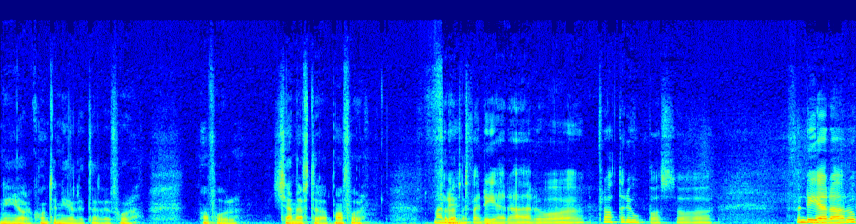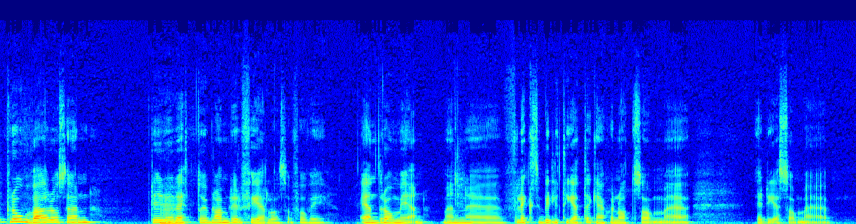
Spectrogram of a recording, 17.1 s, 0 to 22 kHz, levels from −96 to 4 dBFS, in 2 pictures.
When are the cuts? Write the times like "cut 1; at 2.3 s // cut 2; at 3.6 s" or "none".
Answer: cut 1; at 4.2 s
